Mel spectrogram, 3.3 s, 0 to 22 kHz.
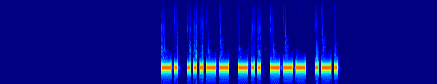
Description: Morse code, heard as a keyed tone, about 48 wpm, 700 Hz. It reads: N3DOR
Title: USA Call Signs - 5 Characters - 4x Character Spacing - 50wpm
